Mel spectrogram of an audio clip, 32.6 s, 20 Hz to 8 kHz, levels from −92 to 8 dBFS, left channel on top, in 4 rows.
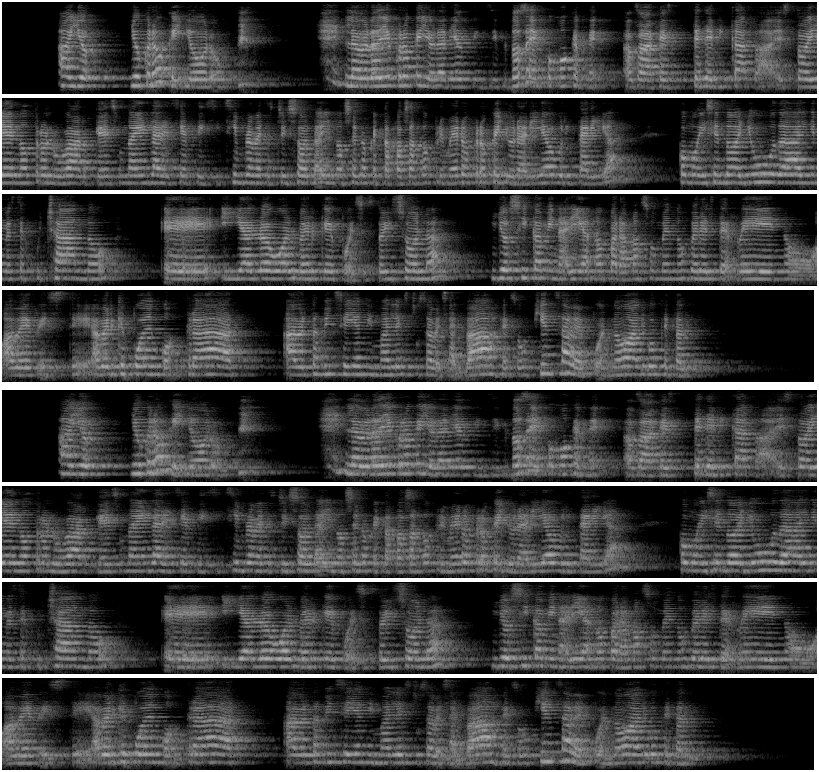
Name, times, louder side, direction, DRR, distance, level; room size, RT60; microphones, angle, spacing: voice 1, 1.3-2.5 3.2-6.0 6.2-14.3 14.9-17.3 17.9-20.7 21.2-26.8 27.3-31.3, left 3 dB, 80° left, 5 dB, 1.2 m, -32 dB
11.5 x 5.3 x 2.3 m, 0.94 s
head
